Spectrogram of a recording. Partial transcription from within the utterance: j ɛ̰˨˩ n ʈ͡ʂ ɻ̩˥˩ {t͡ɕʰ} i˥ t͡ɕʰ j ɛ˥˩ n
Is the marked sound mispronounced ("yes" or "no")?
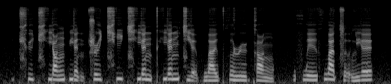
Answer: no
